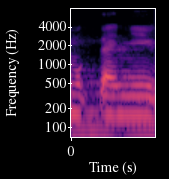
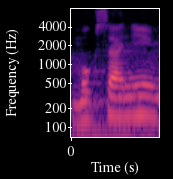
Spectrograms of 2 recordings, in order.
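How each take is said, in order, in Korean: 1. 이 단어는 혀가 꼬인 아이 발음으로 발음됐어요. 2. 이 단어는 표준 발음으로 또렷하게 발음됐어요. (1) "어린이들이 저를 부를 때 발음이 잘 안 되니까" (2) "목사님 이렇게 부르지 않고"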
